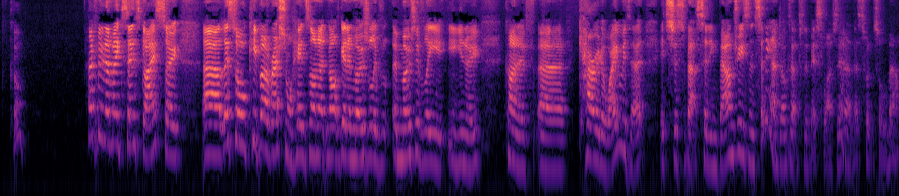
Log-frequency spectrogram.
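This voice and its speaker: Fairly high-pitched, a woman talks at a very fast pace in an Australian accent. Her intonation is lively, with big swings in loudness. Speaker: dog trainer and live show host. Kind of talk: casual chat on a live video stream. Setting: live video stream. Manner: animated.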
